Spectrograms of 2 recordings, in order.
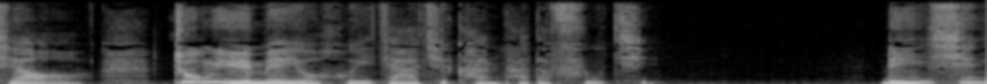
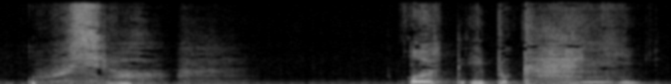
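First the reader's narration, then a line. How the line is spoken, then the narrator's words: Choked sob. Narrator (Chinese): 他只哽咽了一句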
